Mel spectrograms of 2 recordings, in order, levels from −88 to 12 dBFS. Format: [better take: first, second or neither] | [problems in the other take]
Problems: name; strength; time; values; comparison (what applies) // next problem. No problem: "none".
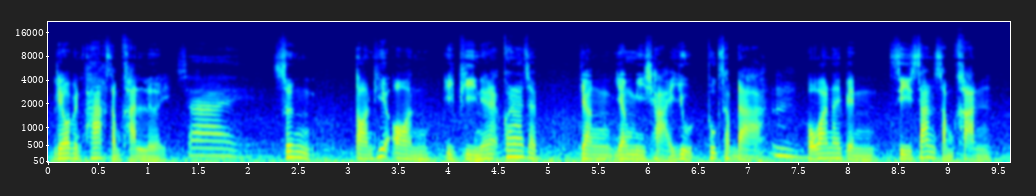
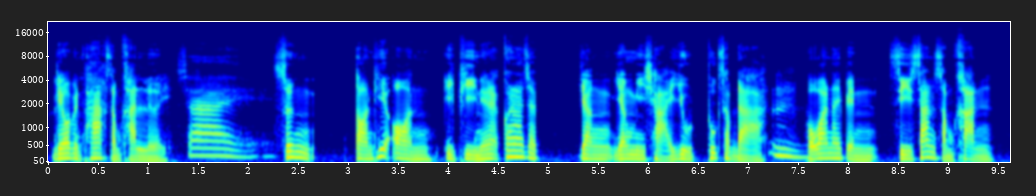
second | wind noise on the microphone; occasional gusts; 25 dB below the speech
